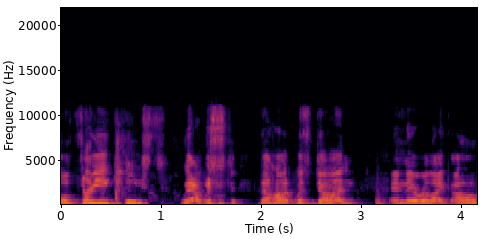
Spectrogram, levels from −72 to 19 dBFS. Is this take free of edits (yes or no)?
yes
